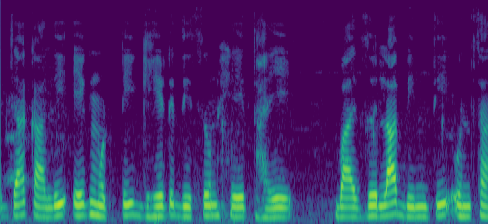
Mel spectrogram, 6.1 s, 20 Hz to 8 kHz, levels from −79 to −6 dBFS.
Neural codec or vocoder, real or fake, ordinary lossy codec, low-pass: none; real; none; 7.2 kHz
